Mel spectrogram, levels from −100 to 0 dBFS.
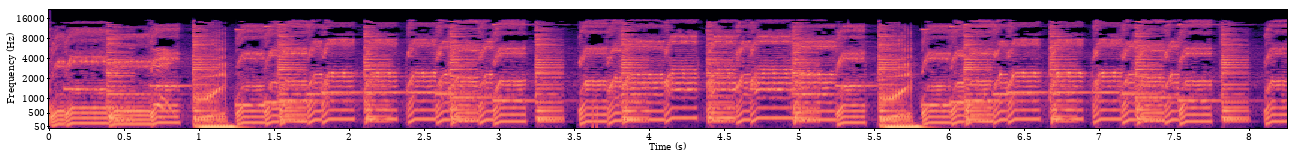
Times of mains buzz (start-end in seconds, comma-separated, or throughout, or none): none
